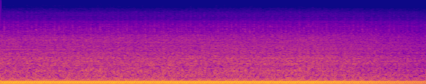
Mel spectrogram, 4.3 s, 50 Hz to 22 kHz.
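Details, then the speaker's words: 1950 Farmall Cub idling after a new carburetor and in-line fuel filter were fitted: a steady, even low putter with a firm regular beat and no misses, not smoking. With the old carburetor it would not run right unless the choke lever was worked. "oh he's turning man that sounds good wow it wouldn't even run right with the other carburetor unless I sat there and played with the choke lever she's not smoking or anything that's fantastic"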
